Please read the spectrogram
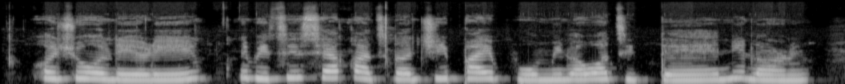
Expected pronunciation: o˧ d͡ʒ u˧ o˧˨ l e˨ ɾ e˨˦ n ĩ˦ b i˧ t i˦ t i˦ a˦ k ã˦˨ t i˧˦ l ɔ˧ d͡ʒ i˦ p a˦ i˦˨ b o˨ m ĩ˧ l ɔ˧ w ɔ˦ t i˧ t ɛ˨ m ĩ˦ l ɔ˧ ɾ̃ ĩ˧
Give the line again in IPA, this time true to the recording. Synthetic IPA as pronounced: o˧ d͡ʒ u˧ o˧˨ l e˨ ɾ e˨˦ n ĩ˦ b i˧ t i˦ s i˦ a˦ k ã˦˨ t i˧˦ l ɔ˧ d͡ʒ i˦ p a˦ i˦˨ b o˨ m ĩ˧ l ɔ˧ w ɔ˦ t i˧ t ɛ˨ n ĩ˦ l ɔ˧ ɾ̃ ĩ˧

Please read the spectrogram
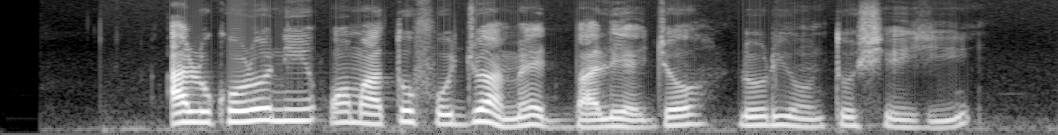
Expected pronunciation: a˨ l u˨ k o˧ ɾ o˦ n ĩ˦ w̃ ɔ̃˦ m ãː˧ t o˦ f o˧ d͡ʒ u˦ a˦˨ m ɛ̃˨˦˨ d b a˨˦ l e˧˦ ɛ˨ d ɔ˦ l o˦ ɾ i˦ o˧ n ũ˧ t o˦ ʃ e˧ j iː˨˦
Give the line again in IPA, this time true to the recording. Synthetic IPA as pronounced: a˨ l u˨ k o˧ ɾ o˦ n ĩ˦ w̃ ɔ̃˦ m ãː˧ t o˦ f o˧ d͡ʒ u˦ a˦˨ m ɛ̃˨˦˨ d b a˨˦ l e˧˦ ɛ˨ d͡ʒ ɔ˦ l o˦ ɾ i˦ o˧ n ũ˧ t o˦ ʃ e˧ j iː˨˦

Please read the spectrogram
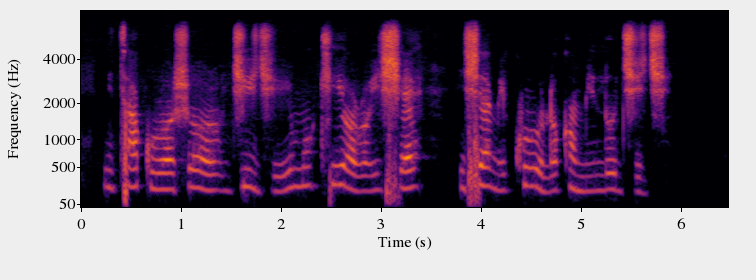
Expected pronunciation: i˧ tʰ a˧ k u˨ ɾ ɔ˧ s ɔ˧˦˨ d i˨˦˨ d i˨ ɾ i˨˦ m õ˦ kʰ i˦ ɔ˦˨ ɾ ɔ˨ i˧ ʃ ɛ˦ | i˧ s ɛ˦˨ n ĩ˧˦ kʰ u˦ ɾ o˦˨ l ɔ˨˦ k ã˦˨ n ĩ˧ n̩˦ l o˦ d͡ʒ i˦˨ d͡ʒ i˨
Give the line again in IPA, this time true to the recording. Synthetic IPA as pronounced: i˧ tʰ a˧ k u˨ ɾ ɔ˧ ʃ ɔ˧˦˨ d͡ʒ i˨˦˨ d͡ʒ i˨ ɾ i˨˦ m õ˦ kʰ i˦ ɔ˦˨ ɾ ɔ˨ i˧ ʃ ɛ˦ | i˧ ʃ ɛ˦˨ m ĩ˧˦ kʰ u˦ ɾ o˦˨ l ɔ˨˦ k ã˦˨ m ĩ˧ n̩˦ l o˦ d͡ʒ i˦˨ d͡ʒ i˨

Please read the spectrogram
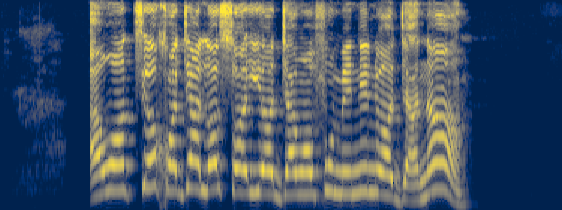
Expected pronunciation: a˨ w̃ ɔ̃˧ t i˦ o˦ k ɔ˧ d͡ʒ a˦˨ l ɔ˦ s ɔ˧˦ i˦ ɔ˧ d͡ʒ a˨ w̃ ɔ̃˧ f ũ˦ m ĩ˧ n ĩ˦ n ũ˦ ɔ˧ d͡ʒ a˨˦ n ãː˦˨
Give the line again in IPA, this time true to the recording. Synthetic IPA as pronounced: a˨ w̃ ɔ̃˧ t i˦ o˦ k ɔ˧ d͡ʒ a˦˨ l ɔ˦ s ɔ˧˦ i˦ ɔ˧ d͡ʒ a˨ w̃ ɔ̃˧ f ũ˦ m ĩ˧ n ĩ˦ n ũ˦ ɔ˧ d͡ʒ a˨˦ n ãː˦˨

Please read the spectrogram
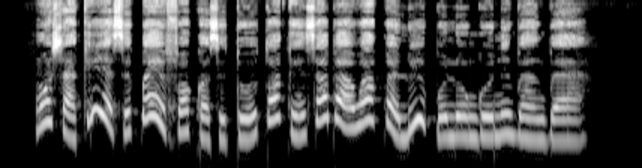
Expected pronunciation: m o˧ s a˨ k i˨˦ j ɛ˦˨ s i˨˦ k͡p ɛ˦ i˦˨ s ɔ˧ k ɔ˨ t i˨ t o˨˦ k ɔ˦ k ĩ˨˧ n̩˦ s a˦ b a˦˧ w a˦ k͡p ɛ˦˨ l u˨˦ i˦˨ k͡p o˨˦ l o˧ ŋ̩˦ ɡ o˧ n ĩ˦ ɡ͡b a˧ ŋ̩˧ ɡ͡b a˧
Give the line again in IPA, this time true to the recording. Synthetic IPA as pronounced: m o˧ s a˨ k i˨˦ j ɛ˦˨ s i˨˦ k͡p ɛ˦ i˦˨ f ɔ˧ k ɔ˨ s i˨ t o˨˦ t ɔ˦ k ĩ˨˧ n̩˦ s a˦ b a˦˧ w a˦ k͡p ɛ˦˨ l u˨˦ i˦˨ k͡p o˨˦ l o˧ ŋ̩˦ ɡ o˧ n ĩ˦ ɡ͡b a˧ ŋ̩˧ ɡ͡b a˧

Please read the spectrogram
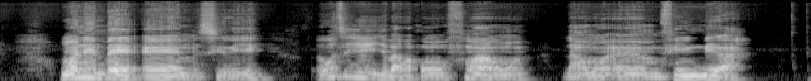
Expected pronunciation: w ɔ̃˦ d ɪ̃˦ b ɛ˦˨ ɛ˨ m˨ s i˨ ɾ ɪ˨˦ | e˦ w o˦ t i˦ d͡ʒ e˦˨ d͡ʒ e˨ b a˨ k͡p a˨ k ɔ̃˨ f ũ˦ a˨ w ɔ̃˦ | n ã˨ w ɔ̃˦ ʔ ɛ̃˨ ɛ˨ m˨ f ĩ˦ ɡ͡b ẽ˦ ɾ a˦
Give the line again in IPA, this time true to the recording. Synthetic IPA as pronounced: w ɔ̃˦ n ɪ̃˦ b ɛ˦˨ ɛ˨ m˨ s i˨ ɾ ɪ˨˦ | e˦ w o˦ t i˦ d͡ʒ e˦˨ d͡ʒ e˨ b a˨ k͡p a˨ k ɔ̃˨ f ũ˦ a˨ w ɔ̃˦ | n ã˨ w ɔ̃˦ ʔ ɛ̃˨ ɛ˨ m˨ f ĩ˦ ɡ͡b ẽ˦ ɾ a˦

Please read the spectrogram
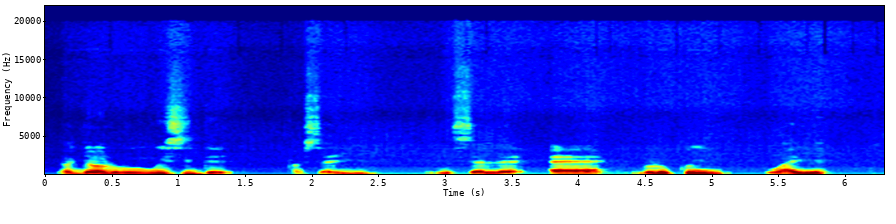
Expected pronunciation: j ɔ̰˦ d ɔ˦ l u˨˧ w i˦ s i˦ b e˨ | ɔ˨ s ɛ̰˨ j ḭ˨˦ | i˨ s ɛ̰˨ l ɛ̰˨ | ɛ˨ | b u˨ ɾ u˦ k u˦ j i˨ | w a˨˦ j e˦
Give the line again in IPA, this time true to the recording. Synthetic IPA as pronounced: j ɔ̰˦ d͡ʒ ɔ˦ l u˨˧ w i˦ s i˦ d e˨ | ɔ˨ s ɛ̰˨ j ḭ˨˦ | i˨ s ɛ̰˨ l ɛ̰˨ | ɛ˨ | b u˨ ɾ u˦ k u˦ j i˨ | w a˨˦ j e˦

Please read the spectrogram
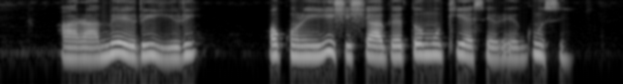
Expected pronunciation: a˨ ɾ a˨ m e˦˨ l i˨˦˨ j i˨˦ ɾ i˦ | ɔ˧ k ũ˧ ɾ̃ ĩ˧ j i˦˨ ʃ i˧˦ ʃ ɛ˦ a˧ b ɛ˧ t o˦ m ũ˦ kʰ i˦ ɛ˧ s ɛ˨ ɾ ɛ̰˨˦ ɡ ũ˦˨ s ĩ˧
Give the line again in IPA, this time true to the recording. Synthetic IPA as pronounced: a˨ ɾ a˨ m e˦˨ ɾ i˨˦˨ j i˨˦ ɾ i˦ | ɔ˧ k ũ˧ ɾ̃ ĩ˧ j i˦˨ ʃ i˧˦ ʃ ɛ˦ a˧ b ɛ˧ t o˦ m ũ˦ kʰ i˦ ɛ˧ s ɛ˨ ɾ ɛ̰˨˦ ɡ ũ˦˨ s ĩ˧

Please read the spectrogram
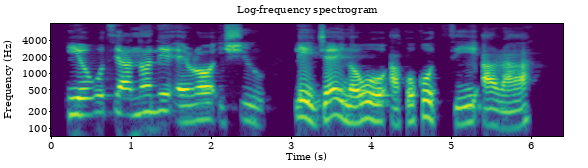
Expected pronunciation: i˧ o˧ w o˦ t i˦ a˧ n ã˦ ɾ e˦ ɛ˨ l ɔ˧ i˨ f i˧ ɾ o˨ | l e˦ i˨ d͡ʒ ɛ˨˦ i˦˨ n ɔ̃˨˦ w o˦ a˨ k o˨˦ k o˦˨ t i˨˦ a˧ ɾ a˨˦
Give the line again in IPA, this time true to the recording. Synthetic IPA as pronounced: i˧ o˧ w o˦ t i˦ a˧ n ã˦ l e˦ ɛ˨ ɾ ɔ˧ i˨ ʃ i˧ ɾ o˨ | l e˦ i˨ d͡ʒ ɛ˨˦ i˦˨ n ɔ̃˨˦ w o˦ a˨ k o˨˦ k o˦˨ t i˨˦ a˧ ɾ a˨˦

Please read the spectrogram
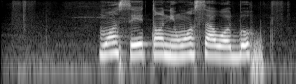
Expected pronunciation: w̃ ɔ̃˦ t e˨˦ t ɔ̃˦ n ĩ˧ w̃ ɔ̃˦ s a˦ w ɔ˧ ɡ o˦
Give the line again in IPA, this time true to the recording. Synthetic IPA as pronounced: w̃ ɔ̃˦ s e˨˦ t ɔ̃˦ n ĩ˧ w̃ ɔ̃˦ s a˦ w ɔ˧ ɡ͡b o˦

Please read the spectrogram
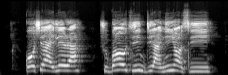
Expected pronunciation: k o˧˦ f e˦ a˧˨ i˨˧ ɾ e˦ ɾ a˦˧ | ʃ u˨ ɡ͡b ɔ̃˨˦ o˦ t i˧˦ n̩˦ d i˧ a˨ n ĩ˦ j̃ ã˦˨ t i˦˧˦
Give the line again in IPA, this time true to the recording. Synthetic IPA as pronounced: k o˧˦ ʃ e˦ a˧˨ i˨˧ l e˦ ɾ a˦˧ | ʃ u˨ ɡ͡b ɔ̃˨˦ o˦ t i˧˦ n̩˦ d i˧ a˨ n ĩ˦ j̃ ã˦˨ s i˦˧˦

